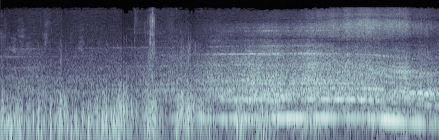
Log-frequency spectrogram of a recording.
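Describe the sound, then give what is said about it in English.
A supercharged car accelerates hard down the straight after turn three at Pocono Raceway, its supercharger kicking in, the engine note climbing into a steady, rising whine over loud rushing road and wind noise, sustained throughout. “I come off turn three, down the stretch. You could hear the supercharger kicking in, and this is a lot of fun, man.”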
